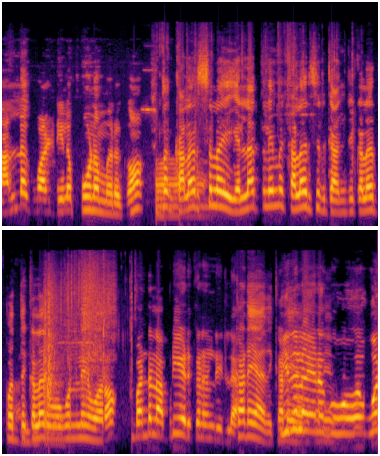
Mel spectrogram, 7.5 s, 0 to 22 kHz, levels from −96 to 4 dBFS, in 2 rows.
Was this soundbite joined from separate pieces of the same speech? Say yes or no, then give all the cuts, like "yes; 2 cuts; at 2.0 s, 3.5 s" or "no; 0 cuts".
yes; 2 cuts; at 1.6 s, 5.0 s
